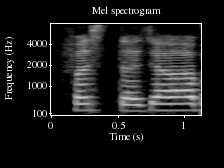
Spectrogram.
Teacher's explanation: فاستجاب میں سین کے اوپر سیٹی کی آواز آئے گی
